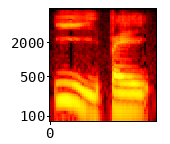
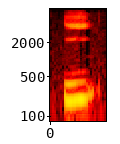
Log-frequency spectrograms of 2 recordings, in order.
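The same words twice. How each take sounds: First: 一杯 with 一 falling, then 杯 level; fourth tone on 一. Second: 一 in its high first tone. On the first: Teacher repeats 一杯 to show 一 in fourth tone. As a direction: drop the pitch through 一 in 一杯. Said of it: "Notice it's a fourth tone". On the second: Teacher gives the normal pronunciation of 一, high first tone. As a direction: keep 一 up high, not falling. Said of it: "first tone". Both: Shown as a demonstration.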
